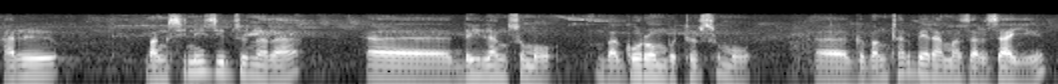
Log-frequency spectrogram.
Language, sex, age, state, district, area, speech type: Bodo, male, 30-45, Assam, Udalguri, urban, spontaneous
